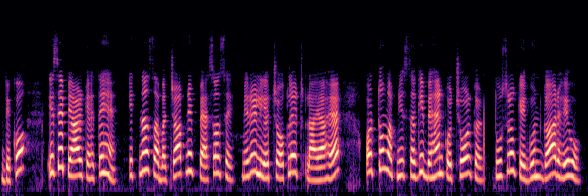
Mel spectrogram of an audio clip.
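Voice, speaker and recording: A woman voicing a sharp-tongued young woman who answers back with sulky, sarcastic retorts in an audio novel. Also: sits high, expressive, moderate pace, highs cut off.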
